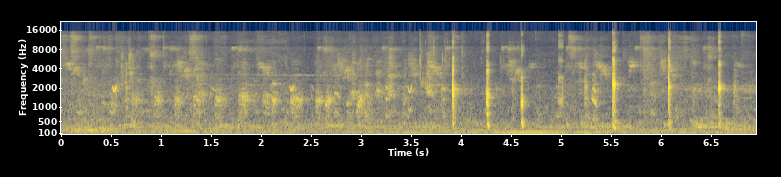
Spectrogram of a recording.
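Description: Scaled quail: a busy murmur of soft clucking chatter, then a run of sharp, short pips about every half second.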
